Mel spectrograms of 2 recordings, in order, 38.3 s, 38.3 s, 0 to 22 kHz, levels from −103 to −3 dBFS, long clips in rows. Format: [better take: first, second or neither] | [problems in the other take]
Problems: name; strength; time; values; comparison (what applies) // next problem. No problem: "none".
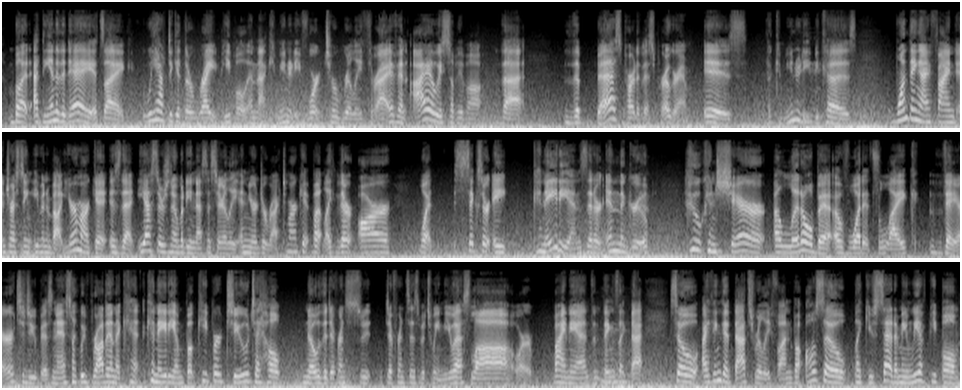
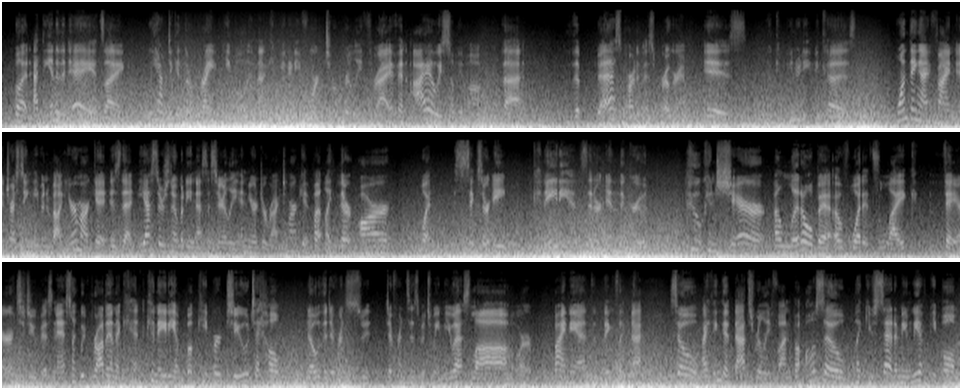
first | low rumble; loud; throughout; 2 dB below the speech; faint in the first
